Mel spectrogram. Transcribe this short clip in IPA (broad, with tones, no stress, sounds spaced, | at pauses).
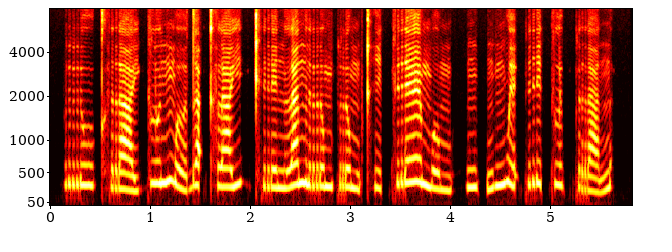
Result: r uː˧ kʰ r aː˩˦ j k l u˦˥ n m ɤː˩˦ d a˦˥ ʔ kʰ l a˦˥ j | kʰ r e˧ n l a˥˩ n r o˧ m p r o˨˩ m kʰ i˨˩ t̚ k r ɛː˥˩ m o˧ m | ŋ ɯ˨˩ k̚ ŋ ɯ˦˥ ŋ w e˨˩ ʔ p r i˥˩ t̚ k l ɯ˦˥ k̚ p r a˩˦ n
